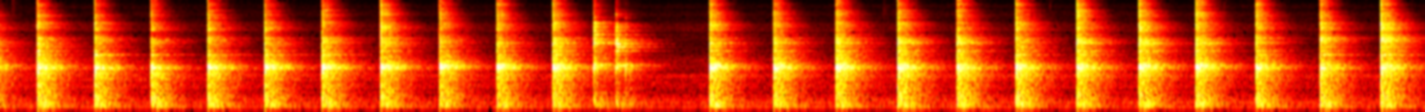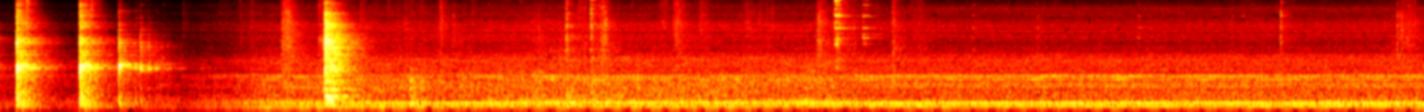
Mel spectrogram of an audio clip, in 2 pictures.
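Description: Hand hammer striking hot steel on an anvil, forging a small knife blank in a steady rhythm of about two ringing blows a second, with a short pause about six seconds in. The hammering stops about sixteen seconds in. After one more blow, a steady hum carries on.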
